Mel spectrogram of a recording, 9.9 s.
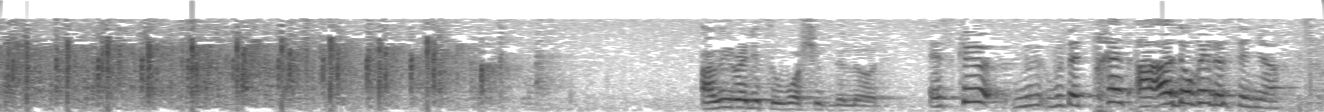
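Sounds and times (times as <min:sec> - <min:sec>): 
audience clapping: 0:00.0 - 0:04.2
speech: 0:05.4 - 0:09.9.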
